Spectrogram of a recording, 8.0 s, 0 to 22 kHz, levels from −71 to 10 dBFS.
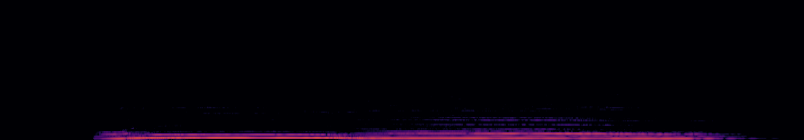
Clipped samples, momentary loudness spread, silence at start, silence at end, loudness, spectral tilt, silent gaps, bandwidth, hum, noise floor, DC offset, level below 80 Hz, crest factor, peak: under 0.1%; 7 LU; 0.95 s; 0.65 s; -30 LUFS; -4.5 dB/octave; none; 8.8 kHz; none; -84 dBFS; under 0.1%; -88 dBFS; 12 dB; -20 dBFS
